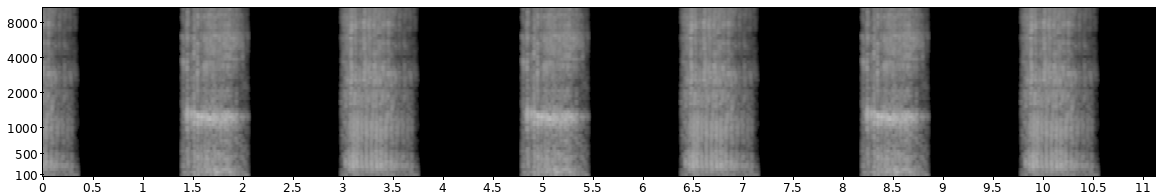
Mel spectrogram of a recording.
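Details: Sleeping dog snoring: rhythmic snoring bursts about 37 per minute with silence between them.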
